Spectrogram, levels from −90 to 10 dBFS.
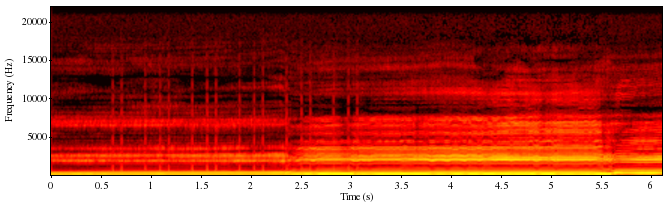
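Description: From 0.61 s to 3.07 s, GSM signalling bursts sit over the music as a galloping dit-dit-dit of short buzzes at 217 Hz, roughly 20 dB below the music. A nearby 2G phone's signalling transmissions are being rectified by the audio circuitry.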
